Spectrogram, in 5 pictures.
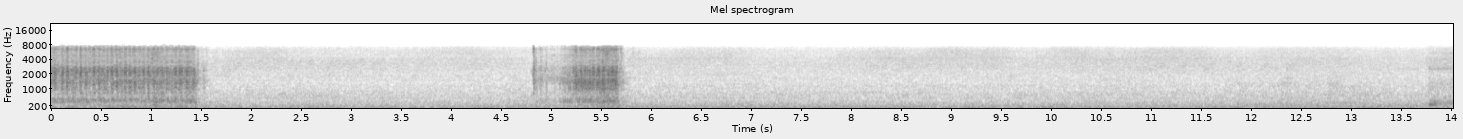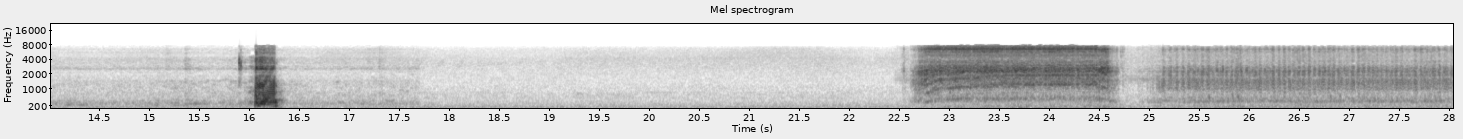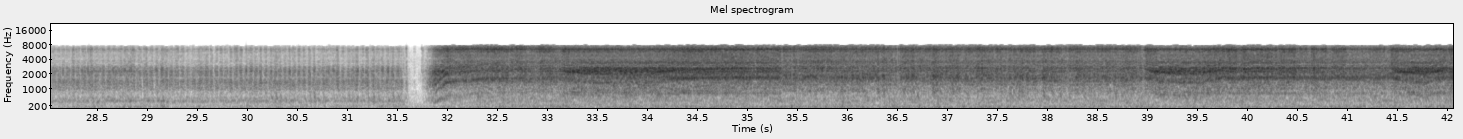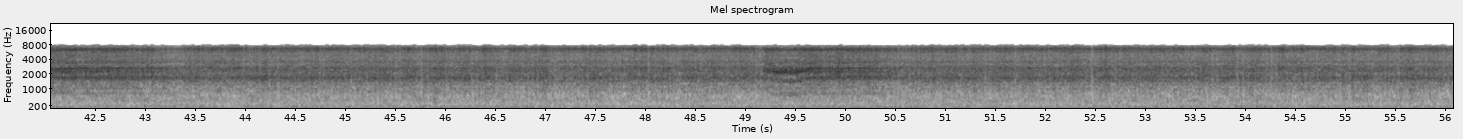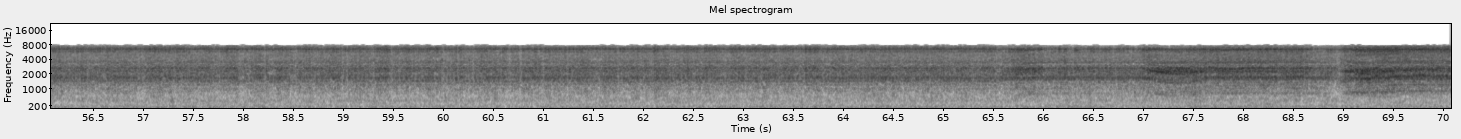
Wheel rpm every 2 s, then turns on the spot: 30, 0, 0, 0, 0, 0, 0, 0, 0, 0, 0, 90, 60, 30, 30, 50, 190, 230, 230, 220, 230, 230, 230, 230, 230, 230, 230, 230, 230, 230, 230, 230, 230, 220, 220.
0-2 24-30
